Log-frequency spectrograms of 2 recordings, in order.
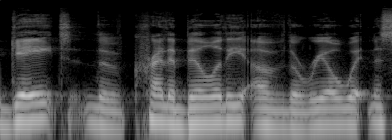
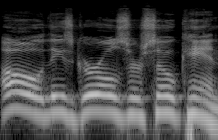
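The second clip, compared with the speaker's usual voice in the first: put-on screaming, pitched higher; 8 semitones higher than usual. Retelling how Jeremy reacted to a witness: imitating Jeremy screaming. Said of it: "he was sitting there screaming".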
